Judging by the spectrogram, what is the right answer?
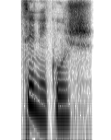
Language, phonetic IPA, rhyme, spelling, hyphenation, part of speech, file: Hungarian, [ˈt͡sinikuʃ], -uʃ, cinikus, ci‧ni‧kus, adjective / noun, Hu-cinikus.ogg
- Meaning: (adjective) cynical; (noun) Cynic (a member of a sect of Ancient Greek philosophers)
